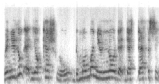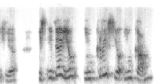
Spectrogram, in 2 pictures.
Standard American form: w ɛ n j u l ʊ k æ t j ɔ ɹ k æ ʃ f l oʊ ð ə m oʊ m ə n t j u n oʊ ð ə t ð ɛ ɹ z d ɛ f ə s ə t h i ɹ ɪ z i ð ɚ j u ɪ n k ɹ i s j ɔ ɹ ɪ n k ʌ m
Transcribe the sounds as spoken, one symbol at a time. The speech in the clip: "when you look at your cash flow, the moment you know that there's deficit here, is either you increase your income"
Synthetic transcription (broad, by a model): w ɛ n j u l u k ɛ t j ɔ k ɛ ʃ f l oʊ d ə m oʊ m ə n j u n oʊ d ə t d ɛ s d ɛ f ə s ə t h i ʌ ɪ s i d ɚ j u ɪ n k ɹ i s j ɔ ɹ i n k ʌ m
